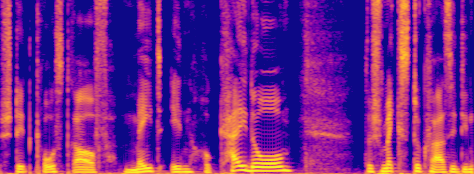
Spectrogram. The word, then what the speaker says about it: Hokkaido: In Hokkaido. Nicht Hokkaido übrigens, wie es in Österreich gern mal ausgesprochen wird, ähm, Hokkaido ist Japans zweitgrößte Insel und ihr Name bedeutet übersetzt Nordmeerstraße.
